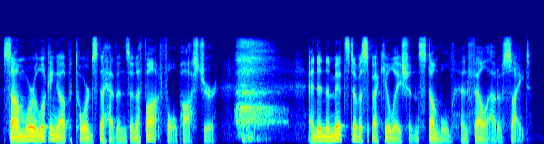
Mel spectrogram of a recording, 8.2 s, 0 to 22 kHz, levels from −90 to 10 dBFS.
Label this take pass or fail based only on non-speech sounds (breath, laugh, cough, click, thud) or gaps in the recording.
fail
